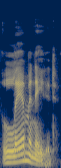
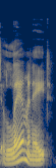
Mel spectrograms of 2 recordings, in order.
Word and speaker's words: laminate: My driver's license is laminated. They laminate your driver's license. Laminate is a verb with a long a sound. Laminate. But what if it's not a verb? Laminate. We make the short it sound.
